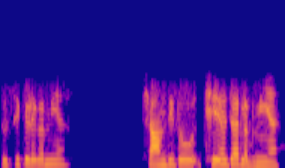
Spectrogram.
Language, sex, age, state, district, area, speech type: Punjabi, female, 18-30, Punjab, Shaheed Bhagat Singh Nagar, rural, conversation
